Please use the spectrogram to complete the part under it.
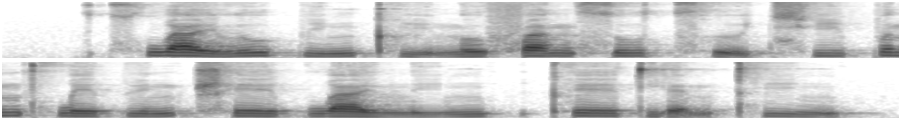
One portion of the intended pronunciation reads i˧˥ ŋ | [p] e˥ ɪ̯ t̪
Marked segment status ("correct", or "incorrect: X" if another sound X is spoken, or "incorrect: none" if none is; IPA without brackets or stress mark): incorrect: pʰ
